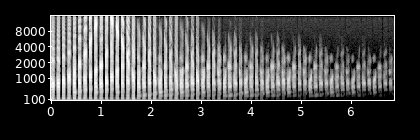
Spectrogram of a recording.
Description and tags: its a keeper
acid fx sweep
